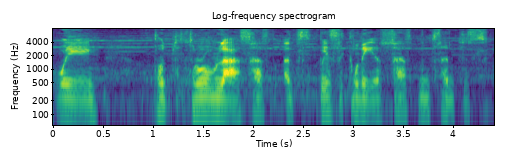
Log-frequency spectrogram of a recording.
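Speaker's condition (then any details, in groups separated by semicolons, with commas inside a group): Cerebral palsy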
